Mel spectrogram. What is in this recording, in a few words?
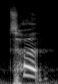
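"cen", Mandarin Chinese, tone 4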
